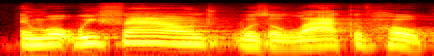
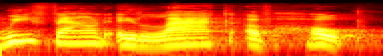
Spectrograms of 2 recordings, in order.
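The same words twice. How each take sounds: First: Said in the usual way. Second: We found a lack of hope, slowly, each word weighed; slow weighty repeat. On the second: Real, not acted. Repeating it to the church, slow and grave. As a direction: let it land slowly and heavily.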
